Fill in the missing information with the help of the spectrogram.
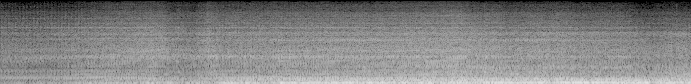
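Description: Motorcycle engine accelerating, its pitch climbing through the first two seconds and growing steadily louder, then a loud low rumble of engine and wind noise as the bike runs on at speed.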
